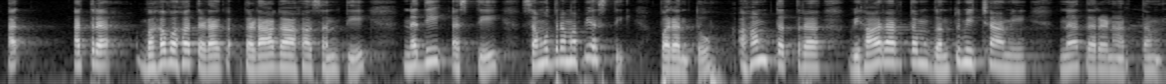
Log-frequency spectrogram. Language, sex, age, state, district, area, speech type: Sanskrit, female, 45-60, Karnataka, Dakshina Kannada, urban, spontaneous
